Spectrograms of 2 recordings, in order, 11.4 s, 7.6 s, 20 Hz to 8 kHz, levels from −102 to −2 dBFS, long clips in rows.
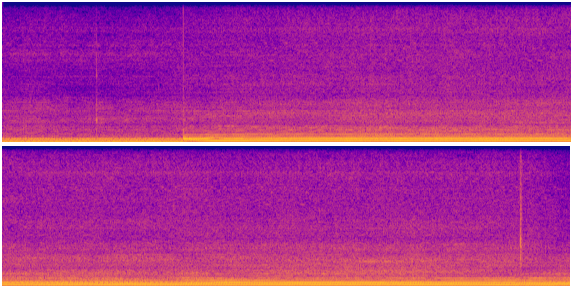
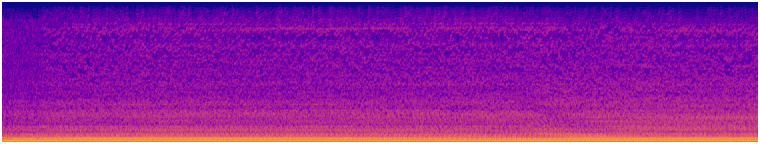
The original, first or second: second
